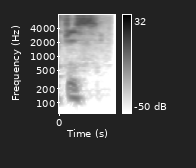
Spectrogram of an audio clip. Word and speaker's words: fils: Je vous présente ma fille, mon fils. So, as you notice, there are some words that are pronounced at the end with silence. But here, fils is an exception.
